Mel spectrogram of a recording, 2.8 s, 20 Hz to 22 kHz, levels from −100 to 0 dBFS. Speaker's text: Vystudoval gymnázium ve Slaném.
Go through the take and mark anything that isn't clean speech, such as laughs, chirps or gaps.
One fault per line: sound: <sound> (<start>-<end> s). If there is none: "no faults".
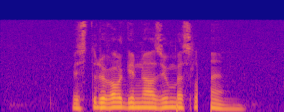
sound: dropout (2.0-2.1 s)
